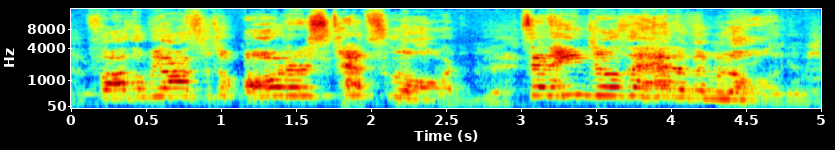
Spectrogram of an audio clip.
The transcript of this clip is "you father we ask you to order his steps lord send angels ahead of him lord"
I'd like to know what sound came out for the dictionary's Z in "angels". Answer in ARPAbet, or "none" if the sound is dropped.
Z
